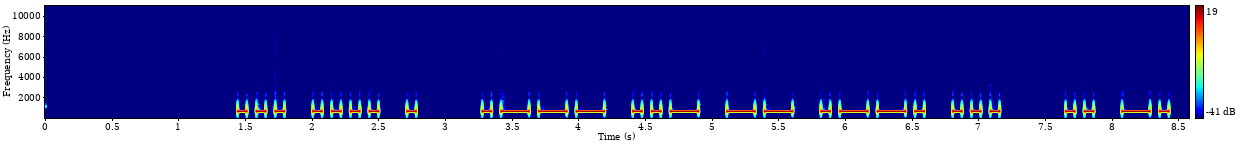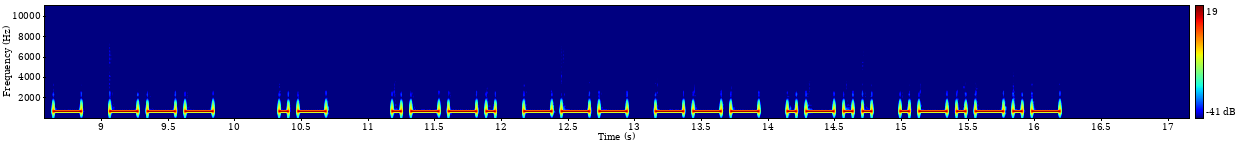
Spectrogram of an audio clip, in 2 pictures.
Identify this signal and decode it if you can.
Morse code, heard as a keyed tone, about 17 wpm, 700 Hz. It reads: SHE JUMPS INTO A POOL.
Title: Easy Phrases 17wpm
